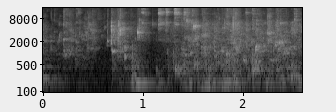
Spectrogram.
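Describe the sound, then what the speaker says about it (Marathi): Potatoes sliding into a tub of clean water, with sloshing and splashing that swells after a quiet start and continues in close, busy bursts; no talking. "आता हे बटाटे काढून मी या दुसऱ्या टपामध्ये ठेवून देणार आहे या टपामध्ये मी स्वच्छ पाणी घेतले आहे"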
